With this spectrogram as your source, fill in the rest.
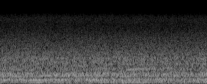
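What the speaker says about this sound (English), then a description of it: "By the time I finish this, I'll be covered with bees." A large mass of honeybees, up to around 120,000, swarms over a beekeeper's body, filling the air with a dense, continuous, steady buzzing that stays close and even throughout without any voices.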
